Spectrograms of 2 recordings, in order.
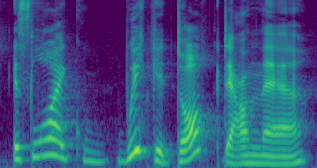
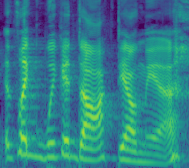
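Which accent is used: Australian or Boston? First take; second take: Australian; Boston. First: It is said in an Australian accent. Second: It is said in a Boston accent. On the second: "because Boston would be like"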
